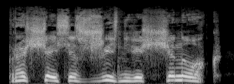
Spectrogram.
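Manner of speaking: slow, drawn-out villain growl of triumph; menacing threat. A narrator's reading. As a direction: savour the threat, slowly. Enemy's battle threat to hero.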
